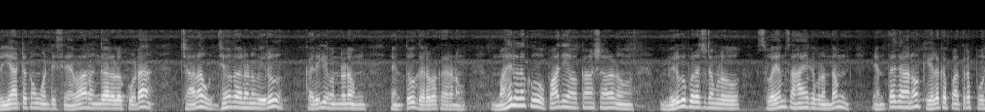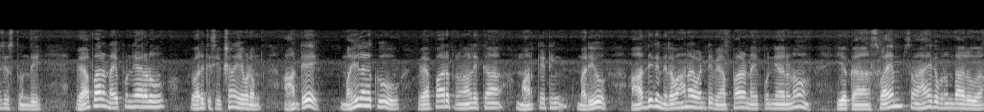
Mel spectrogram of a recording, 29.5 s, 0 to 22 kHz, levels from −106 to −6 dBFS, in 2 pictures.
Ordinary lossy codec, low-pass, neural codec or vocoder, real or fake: none; 7.2 kHz; codec, 16 kHz, 8 kbps, FreqCodec, larger model; fake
